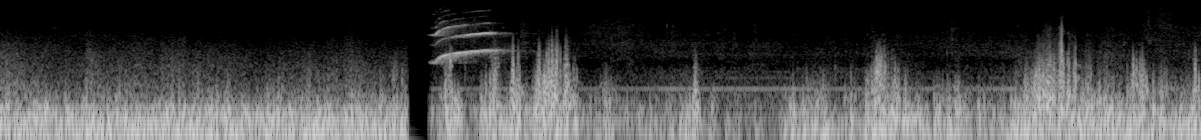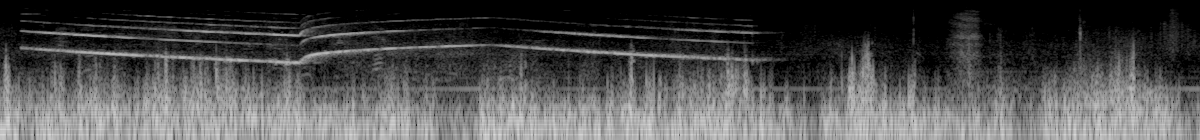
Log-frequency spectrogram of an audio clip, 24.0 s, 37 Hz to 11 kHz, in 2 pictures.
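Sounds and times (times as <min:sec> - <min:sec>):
wind rumble on microphone: 0:00.0 - 0:24.0
police siren wailing: 0:04.3 - 0:05.7, 0:12.2 - 0:20.0.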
